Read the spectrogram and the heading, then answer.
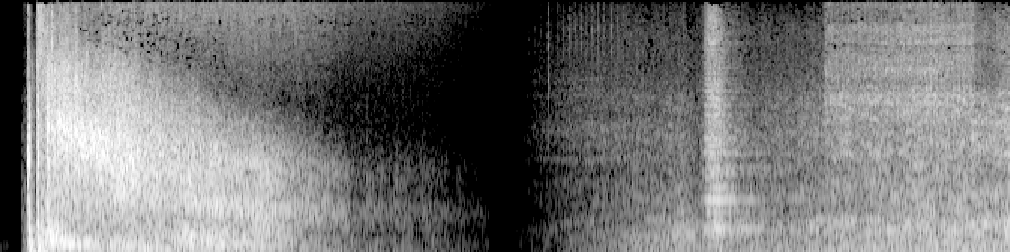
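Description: A single sharp gunshot, the first shot fired at President Kennedy's car, cracks out at the start, sounding like a backfire, then rolls into a long, booming echo that fades to silence before a low rumbling background returns with another faint bang.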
